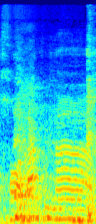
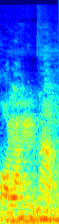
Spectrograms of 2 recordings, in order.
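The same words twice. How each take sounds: First: The final vowel is held long. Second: The final vowel is cut short. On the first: We made it. "kami membuat kholakna panjang" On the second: Many women made it. "kholakna pendek, itu banyak wanita membuat"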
